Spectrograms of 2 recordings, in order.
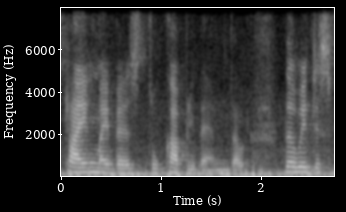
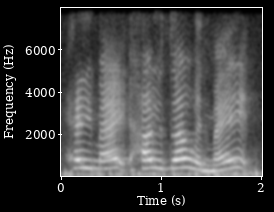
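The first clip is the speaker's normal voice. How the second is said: loud, high mock-Australian hail; Australian accent; 10 semitones higher, 10 dB louder than usual. Comedian imitating Australians greeting a mate, loud Australian accent. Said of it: "I heard a lot of Australians also saying".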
